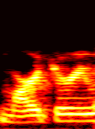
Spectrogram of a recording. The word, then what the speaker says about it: Marjorie: So it's constantly like, no, it's Marjorie with a J.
